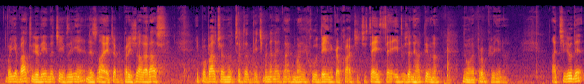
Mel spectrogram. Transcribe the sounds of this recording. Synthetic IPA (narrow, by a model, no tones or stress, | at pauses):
bɔjɛbɐɦɑt̪ɔlʲʊd̪ɛjnɔt͡ʃɛjwzelʲinɛznɑjʊtʲɐbɔpɾejiʒɑlˠɪɾɑs | ipɔbɑt͡ʃɪlˠnɔt͡ʃɛt̪ɔd̪ʋʲit͡ʃmɛnɛnaʋʲitʲnaʋʲitʲmɑjɛxɔlˠɔd̪ɪlʲnɪkɐwxa̰t͡ʃɪt͡ʃɪsɛit͡s̪ɛ̰ʔid̪uʒɛneɦɐt̪ɪwnɔd̪umɐlˠɪpɾɔ̰ʊkɾɐ̰jḭnʊ | ɐ̰t͡s̪ʲilʲud̪ɪ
